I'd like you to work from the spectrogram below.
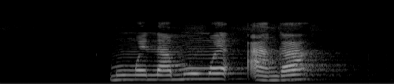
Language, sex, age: Venda, female, 26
